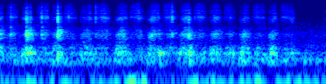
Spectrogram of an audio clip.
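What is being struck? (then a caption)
Wooden stylus on coated scratch art card. A wooden stylus scratches the design of flowers and an antler into a flat black-coated scratch art paper card. Quick, fairly regular back-and-forth strokes produce a dry, bright, raspy scratching sound at a soft level, with brief pauses between strokes.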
